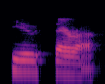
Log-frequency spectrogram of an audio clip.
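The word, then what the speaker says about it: QSEHRA: us so we finally found this program called cusera which that let me see if i get this right qualified small employer health reimbursement account that is it's pronounced hugh sarah q s e h r a um and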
